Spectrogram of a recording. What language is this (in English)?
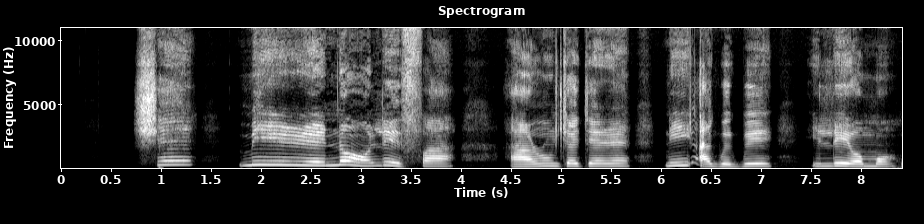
Yoruba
